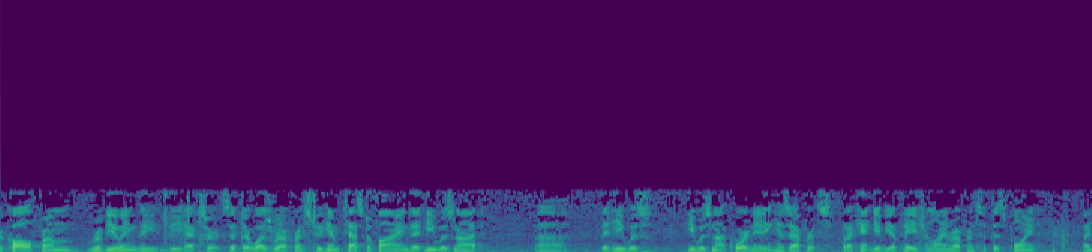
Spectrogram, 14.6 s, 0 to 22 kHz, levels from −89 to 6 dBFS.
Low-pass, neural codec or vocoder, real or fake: 5.4 kHz; none; real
